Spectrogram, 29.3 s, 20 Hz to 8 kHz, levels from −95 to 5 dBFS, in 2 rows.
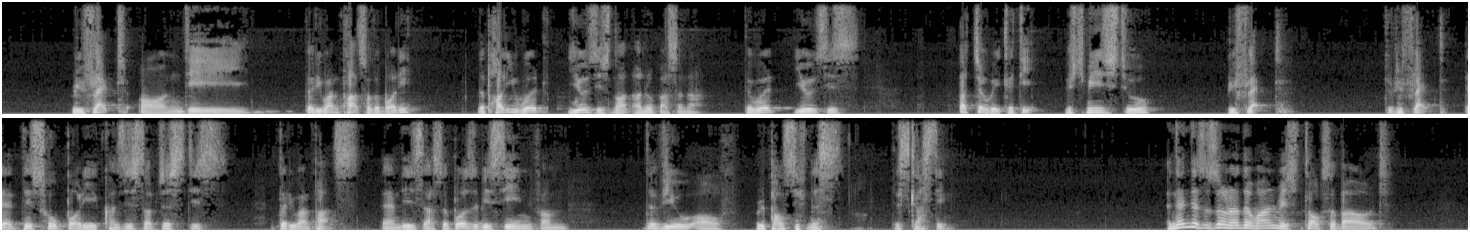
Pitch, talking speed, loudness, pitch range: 125 Hz, 120 wpm, -16 LUFS, 100-145 Hz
